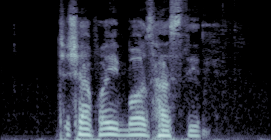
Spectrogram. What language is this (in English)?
Persian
